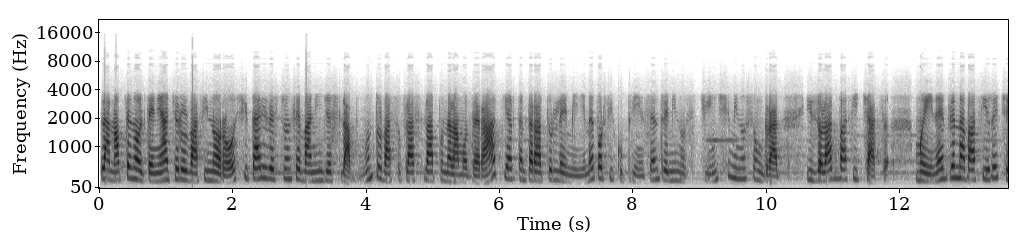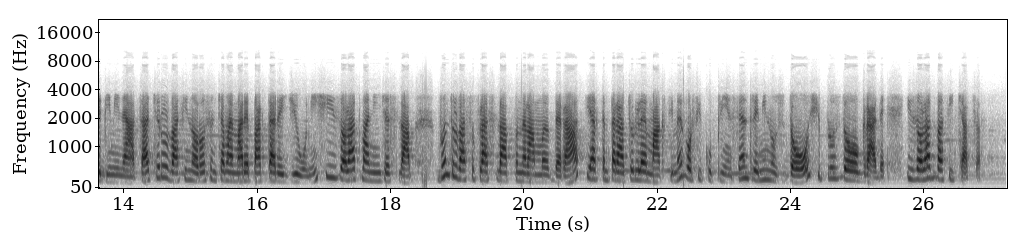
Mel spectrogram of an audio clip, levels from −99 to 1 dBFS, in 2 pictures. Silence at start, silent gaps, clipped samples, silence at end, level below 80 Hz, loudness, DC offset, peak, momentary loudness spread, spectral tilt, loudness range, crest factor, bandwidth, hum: 0.05 s; none; under 0.1%; 0.4 s; -76 dBFS; -18 LUFS; under 0.1%; 0 dBFS; 13 LU; -5.5 dB/octave; 4 LU; 18 dB; 5 kHz; none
